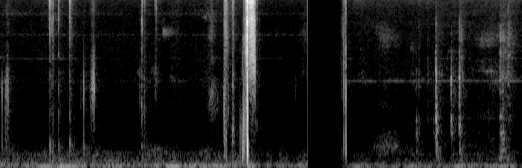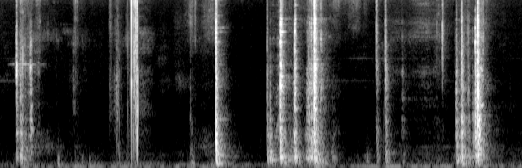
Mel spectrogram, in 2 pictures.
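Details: Older Alza driven on a bumpy road. Irregular dull thunks and clunks from under the rear as it crosses bumps, quiet between hits. Rear suspension knocking.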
